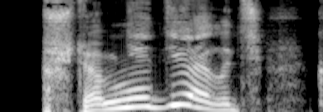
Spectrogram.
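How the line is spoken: Shouting. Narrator (Russian): крикнул мистер Уинкль

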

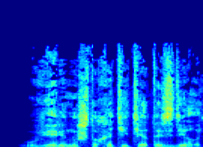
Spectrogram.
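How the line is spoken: Whispering. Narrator (Russian): шепнул капитан-пилот

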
